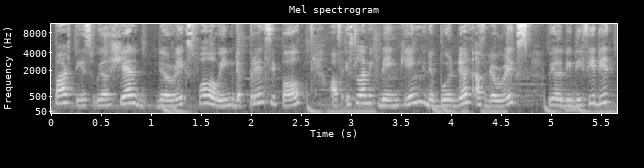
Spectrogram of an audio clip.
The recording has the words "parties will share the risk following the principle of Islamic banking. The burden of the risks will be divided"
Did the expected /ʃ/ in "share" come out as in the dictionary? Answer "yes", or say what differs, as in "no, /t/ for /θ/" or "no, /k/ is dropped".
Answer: yes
